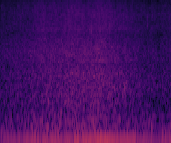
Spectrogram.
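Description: A boat runs south through Ramsey Sound off the west coast of Wales, a steady low engine drone mixed with wind buffeting and surf wash, loud and constant throughout with no voices.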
